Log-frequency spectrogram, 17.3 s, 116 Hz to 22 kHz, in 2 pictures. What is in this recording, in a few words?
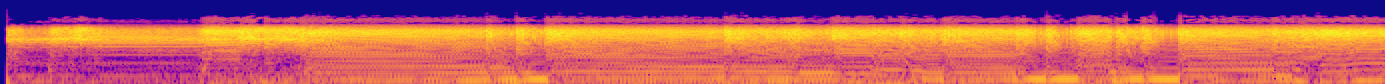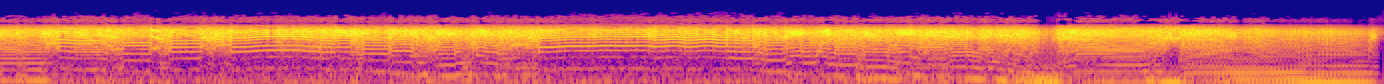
jcm800 bluesbreaker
